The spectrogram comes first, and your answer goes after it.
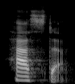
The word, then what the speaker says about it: has to: Has to.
